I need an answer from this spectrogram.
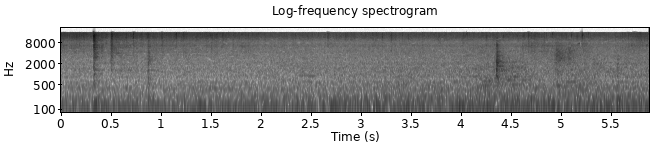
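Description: A filled tortilla sizzling on a hot cast-iron griddle pan as a metal spatula folds it, with a few short clicks and scrapes of the spatula on the pan about half a second in and again around four and a half seconds. A low steady hum runs underneath.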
